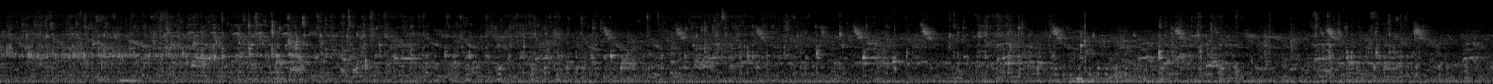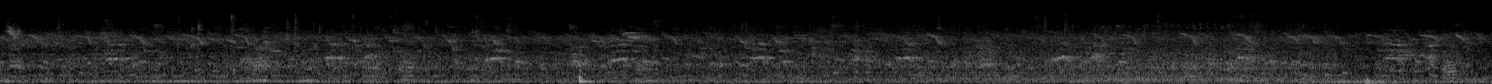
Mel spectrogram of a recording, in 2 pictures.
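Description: Coconut milk being made by hand: grated coconut squeezed in water in a metal bowl and the milk poured through a plastic strainer into a metal pot, with splashing and trickling. Birds call throughout, and a single sharp knock comes about two-thirds of the way through.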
